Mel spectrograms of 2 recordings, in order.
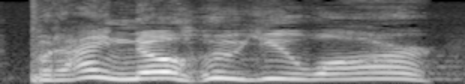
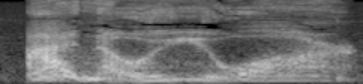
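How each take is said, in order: First: It is said in his normal speaking voice. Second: It is said in a put-on, eerie voice.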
